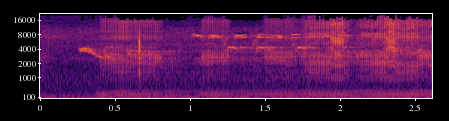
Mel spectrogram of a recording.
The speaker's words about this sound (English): Ah, it's a peaceful sunny day in the country. Can you hear the birds?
